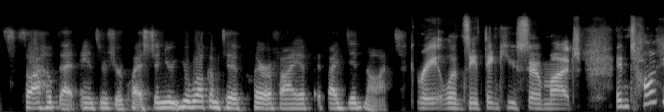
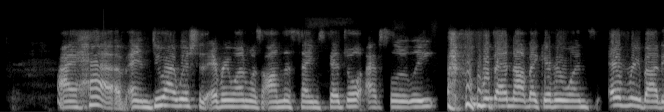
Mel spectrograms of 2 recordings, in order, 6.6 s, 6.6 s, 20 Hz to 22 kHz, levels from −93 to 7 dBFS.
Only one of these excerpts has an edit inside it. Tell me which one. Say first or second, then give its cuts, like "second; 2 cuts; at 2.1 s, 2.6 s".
first; 1 cut; at 4.1 s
